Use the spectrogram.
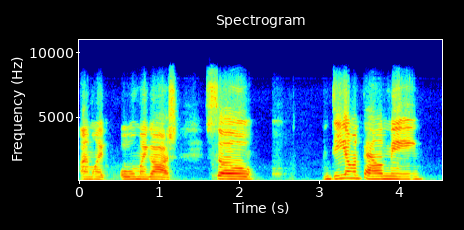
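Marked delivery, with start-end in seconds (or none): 0.5-1.2 put-on panicked crying voice, lower. Retelling being lost in a kitchen during a panic attack: retelling own panicked crying. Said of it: "I'm in a full-blown panic attack. I am crying".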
